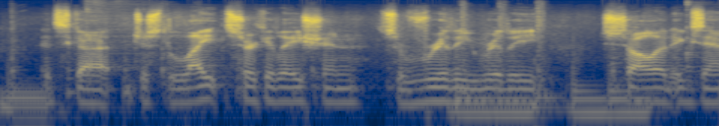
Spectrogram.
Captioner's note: none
